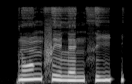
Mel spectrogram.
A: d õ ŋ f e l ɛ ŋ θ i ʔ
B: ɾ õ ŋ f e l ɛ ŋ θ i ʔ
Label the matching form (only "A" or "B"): B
